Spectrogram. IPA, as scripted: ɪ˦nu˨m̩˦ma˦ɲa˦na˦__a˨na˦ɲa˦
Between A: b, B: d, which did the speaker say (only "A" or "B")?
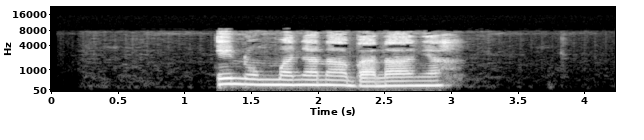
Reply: A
